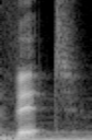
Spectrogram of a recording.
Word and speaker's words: Vite: look up what the this spell oh it's pronounced vit or vit V it's pronounced vit and I've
